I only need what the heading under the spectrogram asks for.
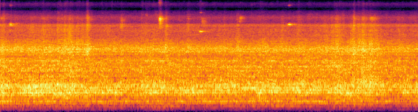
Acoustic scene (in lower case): subway train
